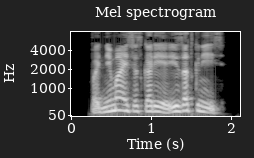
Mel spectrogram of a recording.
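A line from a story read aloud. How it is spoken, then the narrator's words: Growled. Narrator (Russian): прорычал он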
